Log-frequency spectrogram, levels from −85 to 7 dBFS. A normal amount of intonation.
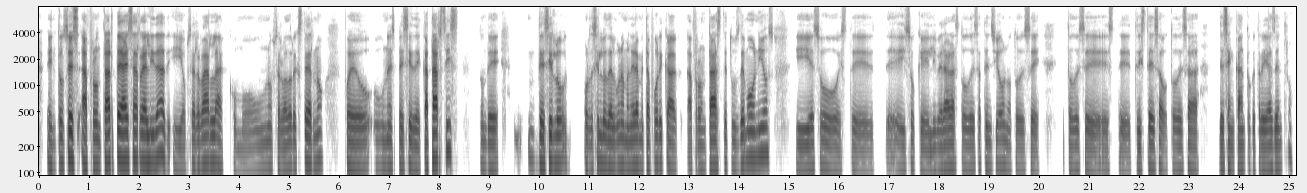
Yes: average, 3.3 semitones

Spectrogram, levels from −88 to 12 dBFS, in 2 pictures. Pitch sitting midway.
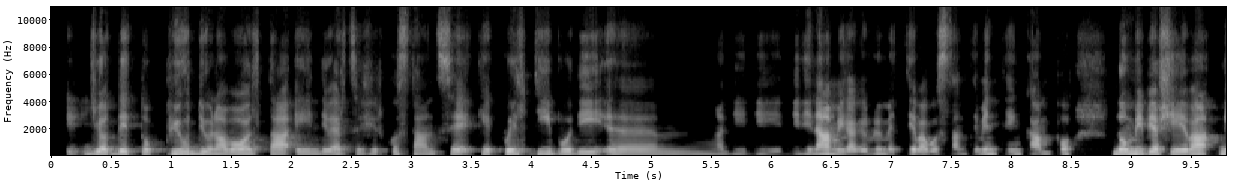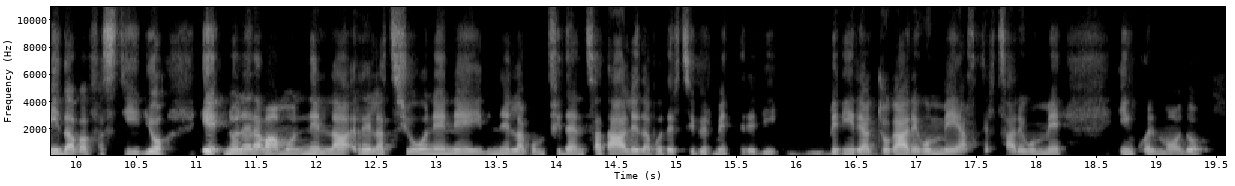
Yes: medium, 155 Hz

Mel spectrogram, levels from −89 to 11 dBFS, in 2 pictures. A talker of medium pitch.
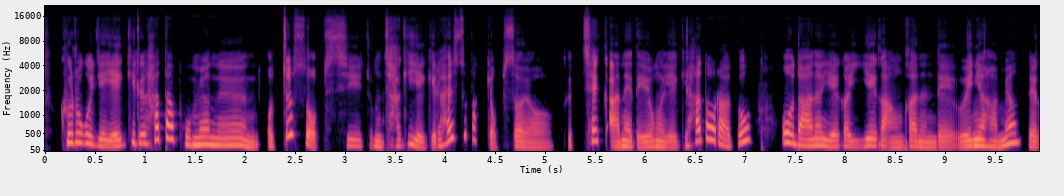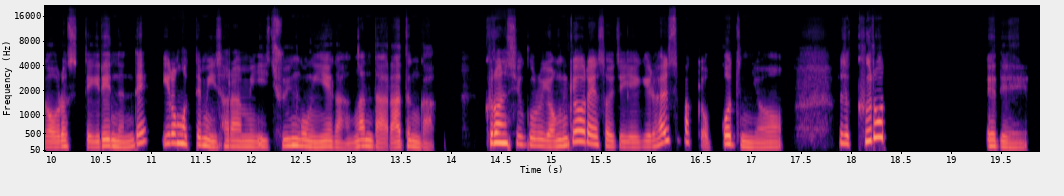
Yes: medium, 165 Hz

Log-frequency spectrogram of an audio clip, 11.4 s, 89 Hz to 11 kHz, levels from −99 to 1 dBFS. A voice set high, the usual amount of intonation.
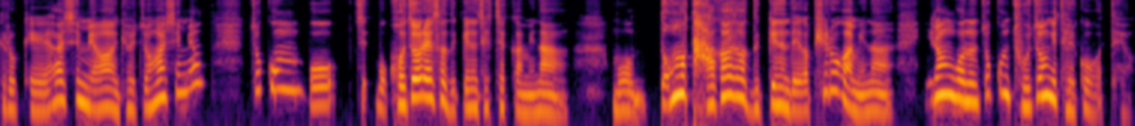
No: high, 205 Hz; wide, 8.7 semitones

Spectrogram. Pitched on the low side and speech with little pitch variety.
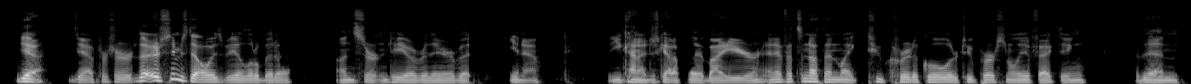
Yes: low, 105 Hz; narrow, 2.1 semitones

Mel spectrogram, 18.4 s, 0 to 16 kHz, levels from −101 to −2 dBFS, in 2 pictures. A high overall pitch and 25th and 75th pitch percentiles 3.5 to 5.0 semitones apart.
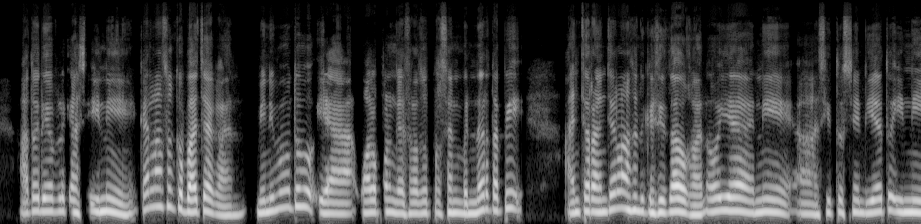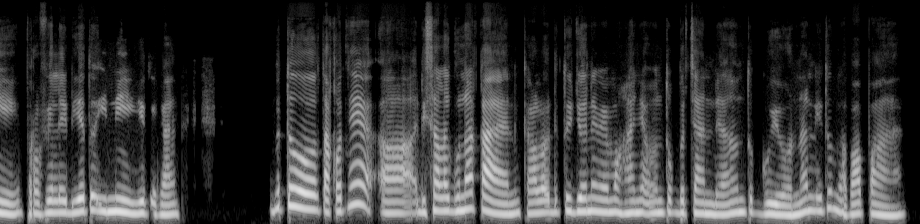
No: high, 195 Hz; average, 3.1 semitones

